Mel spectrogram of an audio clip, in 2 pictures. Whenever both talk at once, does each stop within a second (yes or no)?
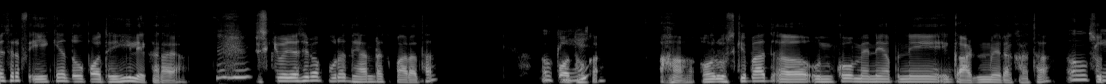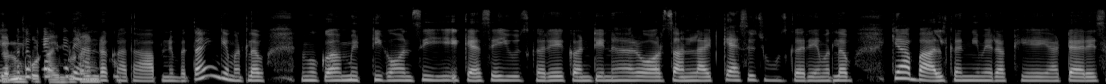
no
